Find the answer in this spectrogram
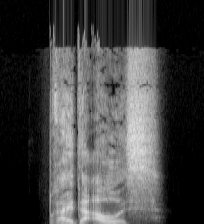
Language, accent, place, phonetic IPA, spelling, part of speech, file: German, Germany, Berlin, [ˌbʁaɪ̯tə ˈaʊ̯s], breite aus, verb, De-breite aus.ogg
- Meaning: inflection of ausbreiten: 1. first-person singular present 2. first/third-person singular subjunctive I 3. singular imperative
